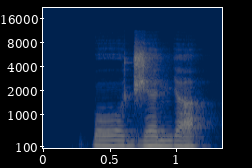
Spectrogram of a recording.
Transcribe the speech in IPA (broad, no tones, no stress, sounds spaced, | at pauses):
k͡p oː d͡ʒ ɛ nʲ a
